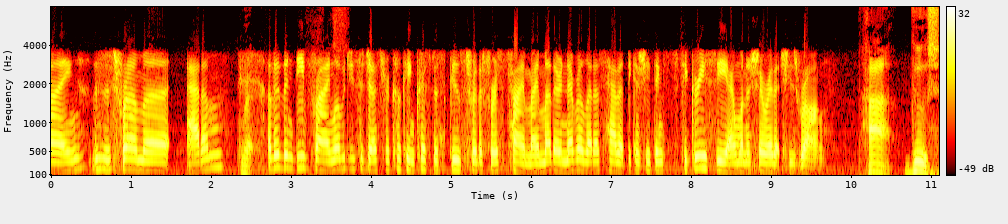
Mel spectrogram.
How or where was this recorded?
phone line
